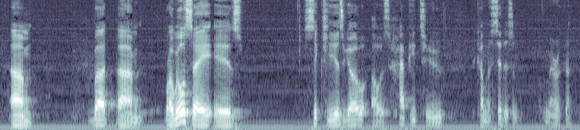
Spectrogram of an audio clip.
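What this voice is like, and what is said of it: Mellowed British accent. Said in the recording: “excuse my British accent ... I've been here 12 years now, and it's mellowed some ... You sound American now.”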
